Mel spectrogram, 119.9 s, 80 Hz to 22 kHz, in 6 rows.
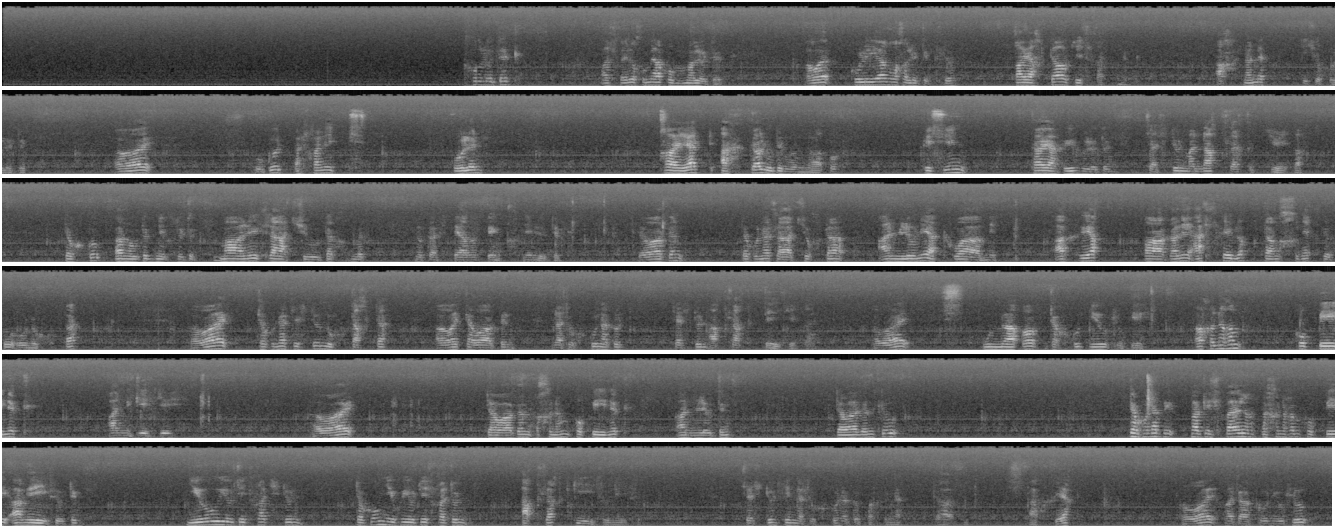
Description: conversation in Alutiiq Description
copy 2=good copy 1=poor
Kodiak, Alaska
